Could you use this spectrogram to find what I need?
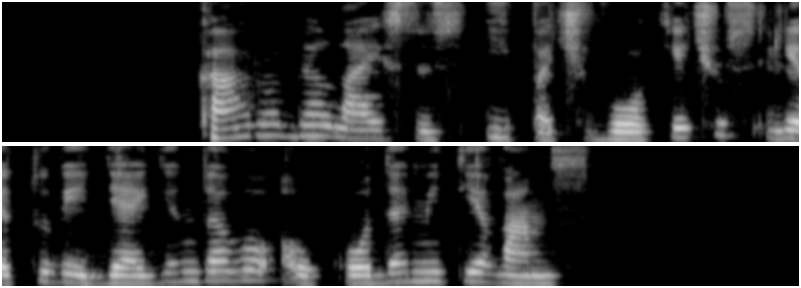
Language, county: Lithuanian, Šiauliai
